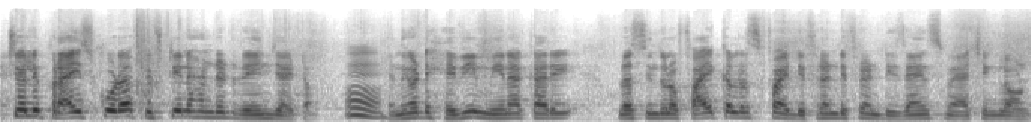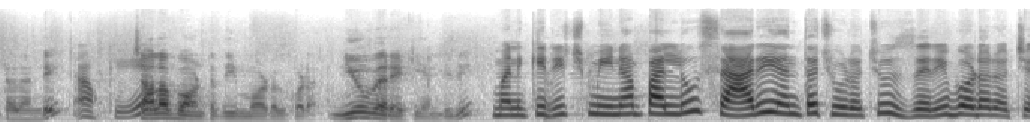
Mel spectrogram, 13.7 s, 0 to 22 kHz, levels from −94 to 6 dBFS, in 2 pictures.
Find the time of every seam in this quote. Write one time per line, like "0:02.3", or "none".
none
